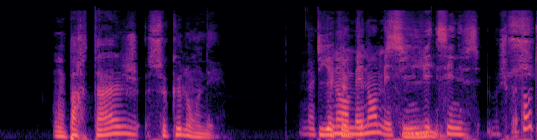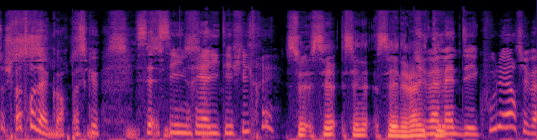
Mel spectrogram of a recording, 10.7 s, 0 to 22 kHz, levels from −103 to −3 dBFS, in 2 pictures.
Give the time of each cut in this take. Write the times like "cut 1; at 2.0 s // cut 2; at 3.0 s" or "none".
cut 1; at 3.2 s // cut 2; at 8.2 s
